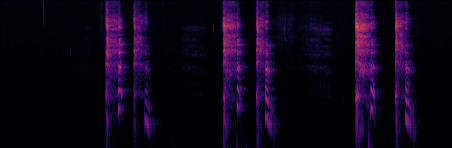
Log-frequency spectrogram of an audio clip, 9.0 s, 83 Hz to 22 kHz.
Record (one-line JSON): {"three_cough_length": "9.0 s", "three_cough_amplitude": 4409, "three_cough_signal_mean_std_ratio": 0.34, "survey_phase": "beta (2021-08-13 to 2022-03-07)", "age": "45-64", "gender": "Female", "wearing_mask": "No", "symptom_sore_throat": true, "symptom_onset": "12 days", "smoker_status": "Ex-smoker", "respiratory_condition_asthma": false, "respiratory_condition_other": false, "recruitment_source": "REACT", "submission_delay": "1 day", "covid_test_result": "Negative", "covid_test_method": "RT-qPCR", "influenza_a_test_result": "Negative", "influenza_b_test_result": "Negative"}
